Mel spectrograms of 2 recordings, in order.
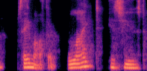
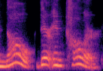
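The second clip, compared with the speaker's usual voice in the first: lightly voiced little boy; 7 semitones higher, slower than usual. Grandson insists on colors.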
